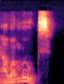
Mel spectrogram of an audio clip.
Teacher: So my intonation should be down, and I have to use falling intonation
